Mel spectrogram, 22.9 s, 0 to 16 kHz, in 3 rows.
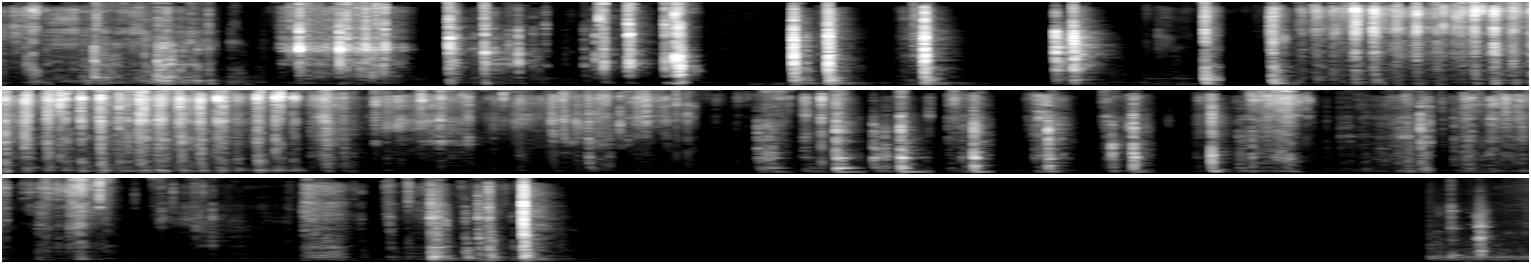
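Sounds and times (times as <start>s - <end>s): plastic packaging crinkling and tearing: 0.0s - 2.0s, 6.4s - 11.9s, 13.8s - 17.1s.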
